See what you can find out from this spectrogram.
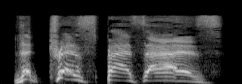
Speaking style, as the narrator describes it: he roared

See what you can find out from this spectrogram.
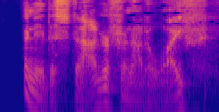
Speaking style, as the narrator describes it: he grumbled

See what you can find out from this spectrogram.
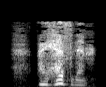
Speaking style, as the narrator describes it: Mario said softly

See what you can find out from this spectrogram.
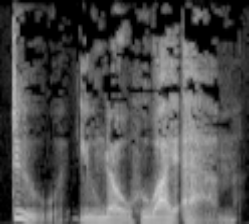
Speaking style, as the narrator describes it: He had a deep voice, almost croaking, and knew he sounded intimidating

